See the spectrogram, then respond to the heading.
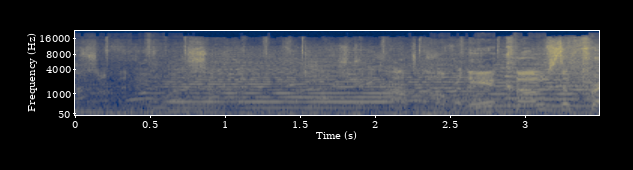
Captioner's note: reporters clamoring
